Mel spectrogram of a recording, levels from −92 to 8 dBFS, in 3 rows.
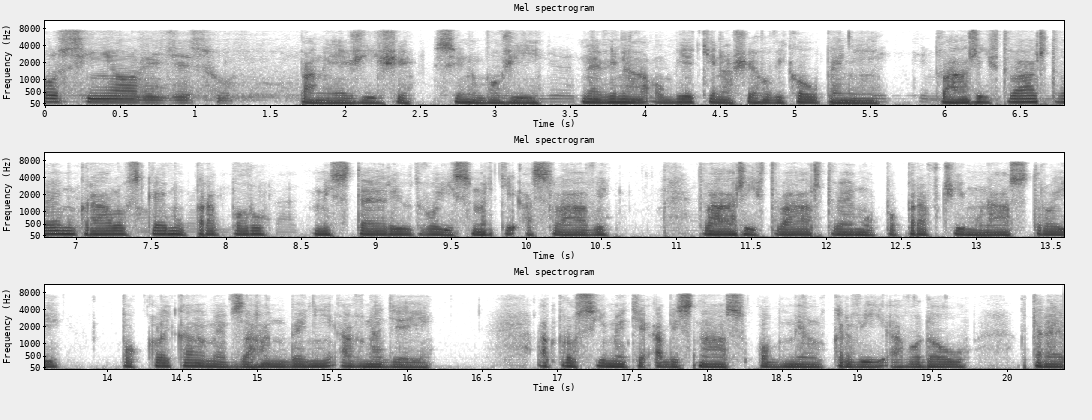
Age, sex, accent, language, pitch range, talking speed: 50-69, male, native, Czech, 95-110 Hz, 120 wpm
